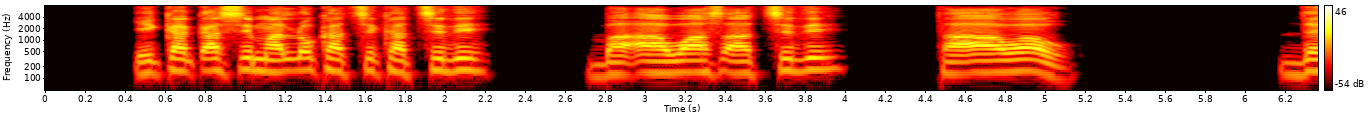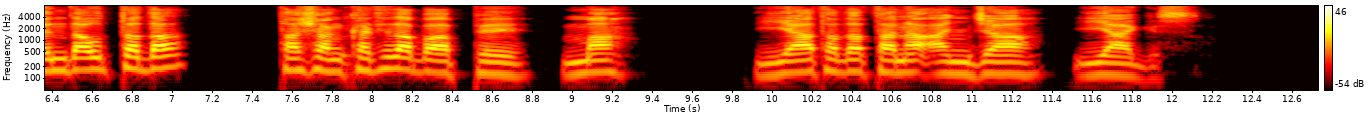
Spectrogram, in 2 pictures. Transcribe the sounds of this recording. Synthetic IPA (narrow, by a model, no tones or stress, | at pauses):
ʔɪkːɐkʼɐsːɪmɐlʔɔkɐt͡sːɪkɐt͡sːɪd̪ɪ | bɐaːwaːs̬aːt͡sːɪd̪ɪ | t̪ɐaːwaw | d̪ɛnd̪ɐʊt̪ːɐd̪ɐ | t̪ɐʃ̬ɐŋkːɐt̪ɪd̪ɐbaːpːɛmɐ | jaːt̪ɐd̪ɐt̪ɐnɐɐnd͡ʒaːjaːɡɪs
